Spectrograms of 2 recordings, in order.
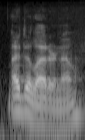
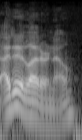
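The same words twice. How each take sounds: First: Said in the usual way. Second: I DID let her know, firmly; insistent. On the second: Real, not acted. Defending himself to a friend, emphatic. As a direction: stress on did, said louder and higher.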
